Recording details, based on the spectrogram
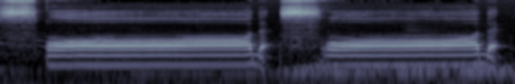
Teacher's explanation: صاد میں بھی سیٹی کی سی آواز آ جائے گی، زبان کی نوک سامنے والے دانتوں کی جڑ کے ساتھ لگے گی، صاد، اور درمیان سے زبان اوپر کی طرف اٹھ جائے گی، تالو کی طرف، صاد، صاد۔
